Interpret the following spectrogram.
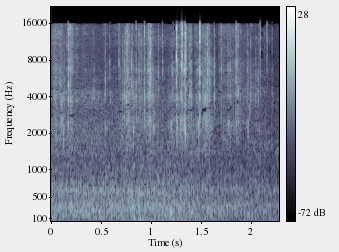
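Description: A plastic parts bag crinkling and rustling as it is picked up and handled, in a quick irregular series of crackles.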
